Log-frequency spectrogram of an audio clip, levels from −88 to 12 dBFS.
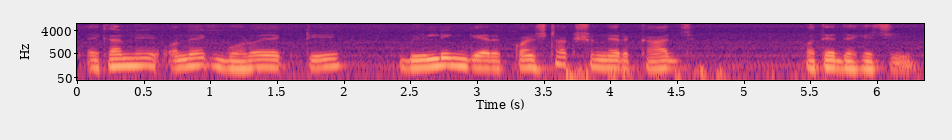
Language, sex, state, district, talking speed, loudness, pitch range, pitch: Bengali, male, Assam, Hailakandi, 85 wpm, -14 LUFS, 120-140 Hz, 130 Hz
